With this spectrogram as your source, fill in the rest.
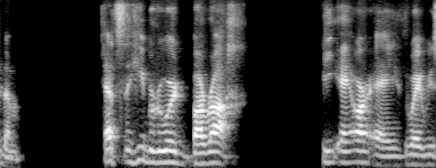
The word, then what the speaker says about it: bara: That's the Hebrew word barach, B-A-R-A, the way we spell it.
